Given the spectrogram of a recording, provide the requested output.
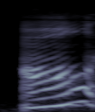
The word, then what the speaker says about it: all: next word is all all is tricky because it looks like it should have an o in it because it makes the ah sound at the beginning but there's no o it's a l l all and both of these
